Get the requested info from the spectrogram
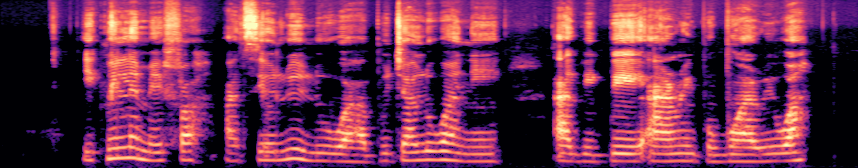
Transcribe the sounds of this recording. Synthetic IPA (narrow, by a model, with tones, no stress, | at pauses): i˨k͡pĩ˦lɛ˦˨mɛ̃˨˧fa˦˨a˨ti˧o˧lu˦i˦˨lu˨˦wa˨a˨bu˨˦d͡ʒa˦lo˦wa˦˨nĩ˧˦ | a˧ɡ͡be˨ɡ͡be˧a˧ɾ̃ĩ˧bo˨˦bũ˧˦a˧ɾi˨˧˦wa˦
